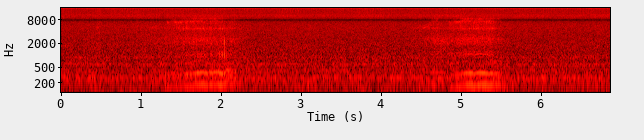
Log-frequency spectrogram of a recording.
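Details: Ragdoll cat snoring while asleep: two soft, rhythmic, low rumbling snoring breaths over quiet room noise.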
